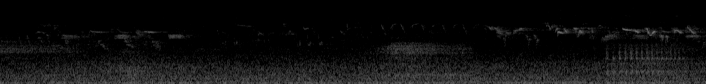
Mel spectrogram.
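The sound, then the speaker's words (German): Faint, quick melodic bird song twitters in the background over a steady outdoor hiss, the high chirps growing a little busier toward the end. “Ich hoffe, ihr könnt es wahrnehmen im Hintergrund. Es ist so leicht fisselig, melodisch, schnell.”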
